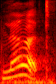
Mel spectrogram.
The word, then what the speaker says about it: blood: Tại vì câu C ký hiệu là cái dấu ớ, đọc giống như là chữ ơ, đọc là blood, máu.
